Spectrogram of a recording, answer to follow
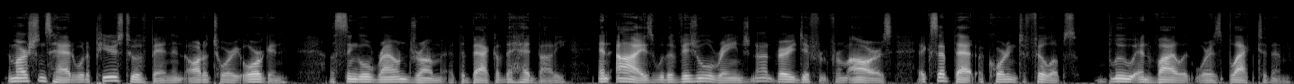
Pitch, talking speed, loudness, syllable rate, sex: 105 Hz, 215 wpm, -22 LUFS, 5.6 syllables/s, male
